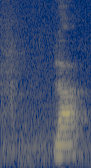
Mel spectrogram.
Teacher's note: if it's R sound your tongue is not supposed to touch uh the ceiling of your inside the mouth but in Japanese it does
